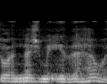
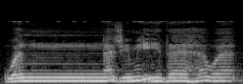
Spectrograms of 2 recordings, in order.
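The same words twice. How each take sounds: First: The n sound is short, without a held nasal. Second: The n sound is held with long nasal resonance. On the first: The speaker calls it wrong. "ما تقولش" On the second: The speaker calls it right. "لازم تغني ما دام عليها الشدة"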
